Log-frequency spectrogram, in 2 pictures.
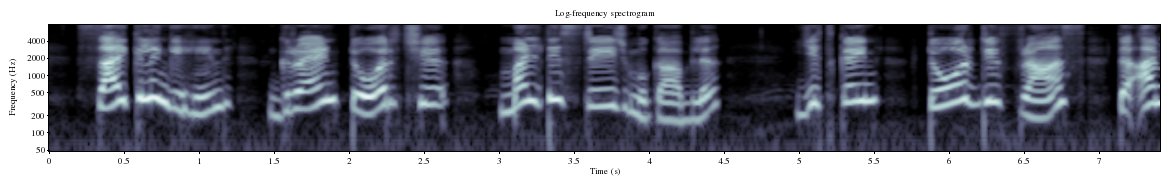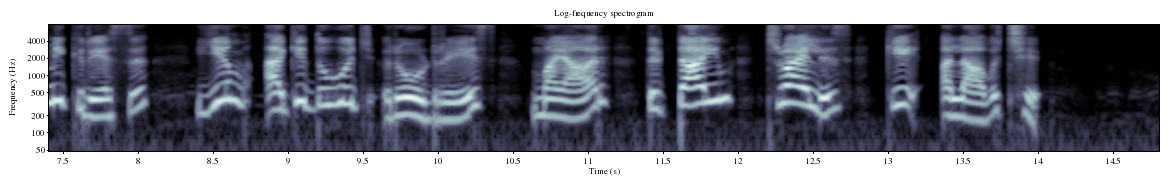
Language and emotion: Kashmiri, neutral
